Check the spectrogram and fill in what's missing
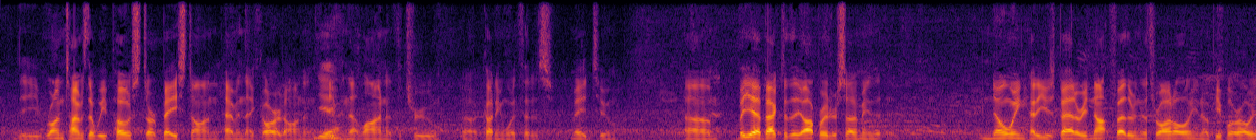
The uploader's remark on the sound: Live At The Equip Expo 2022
